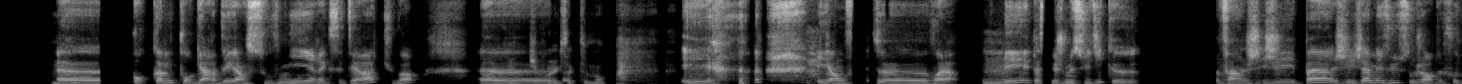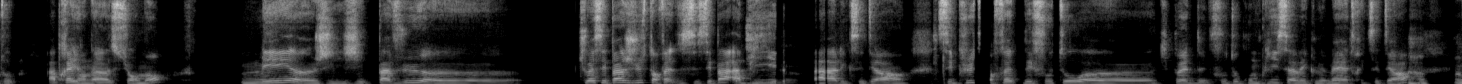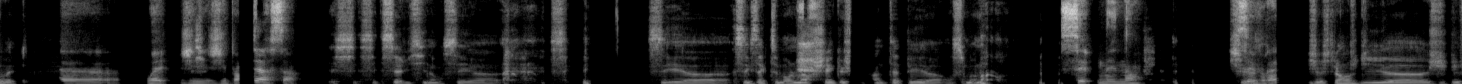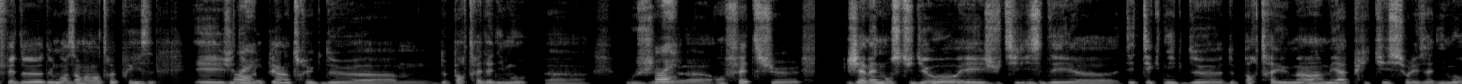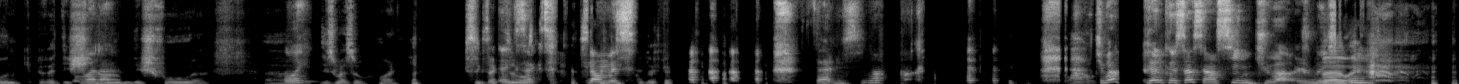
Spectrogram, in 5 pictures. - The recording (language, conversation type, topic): French, unstructured, Quel métier te rendrait vraiment heureux, et pourquoi ?
- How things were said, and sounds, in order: chuckle; laugh; tapping; drawn out: "heu"; chuckle; laugh; gasp; surprised: "C'est mais non ! C'est vrai ?"; laughing while speaking: "moment"; laugh; laugh; laughing while speaking: "ce que ce que j'essaie de faire"; laugh; laugh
